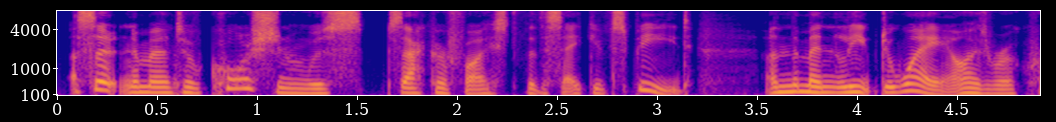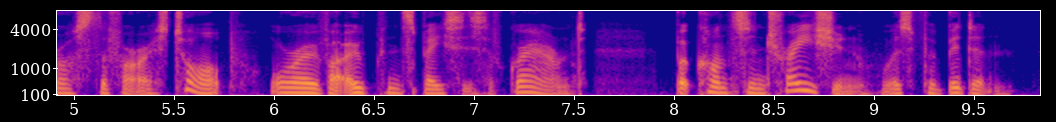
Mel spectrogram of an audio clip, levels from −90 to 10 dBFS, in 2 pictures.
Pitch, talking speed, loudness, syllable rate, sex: 170 Hz, 195 wpm, -21 LUFS, 6.0 syllables/s, female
